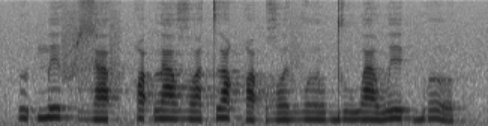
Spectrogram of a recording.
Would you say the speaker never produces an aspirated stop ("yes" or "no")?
yes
